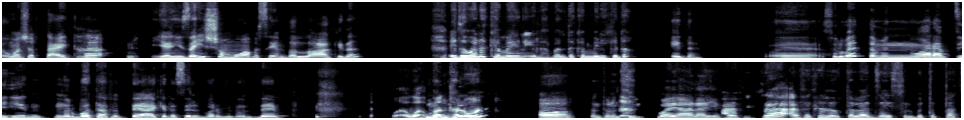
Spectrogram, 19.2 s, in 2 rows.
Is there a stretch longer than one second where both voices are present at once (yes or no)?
no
